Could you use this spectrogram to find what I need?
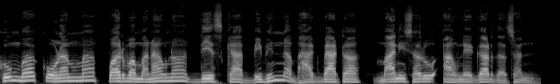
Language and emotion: Nepali, neutral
